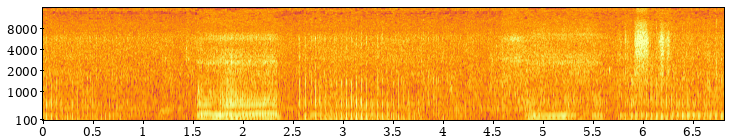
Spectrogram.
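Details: Sleeping Chow Chow snoring, with a Newfoundland also asleep: low, rattling, fluttering snores with short pauses between breaths.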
